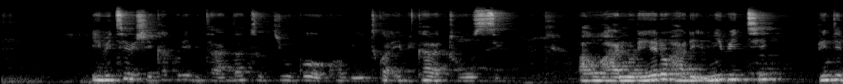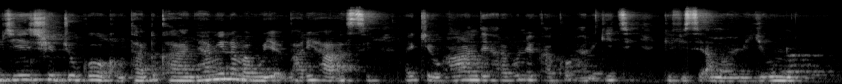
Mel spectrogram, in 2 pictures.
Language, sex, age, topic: Rundi, female, 18-24, agriculture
